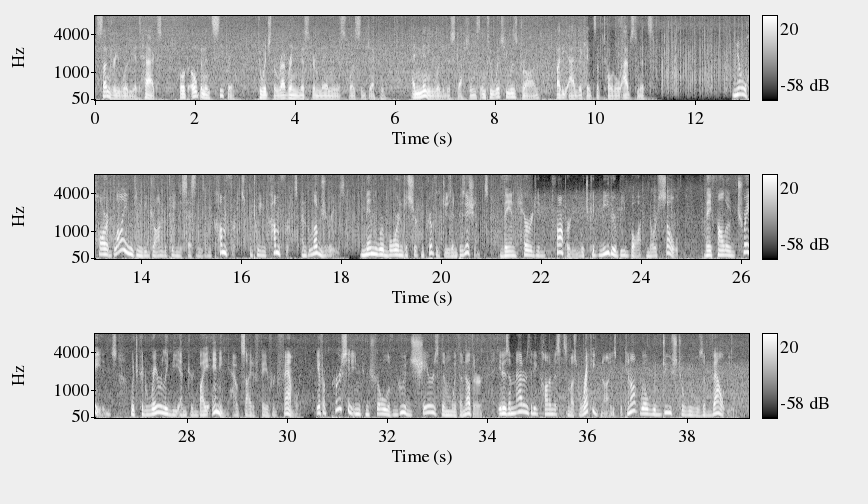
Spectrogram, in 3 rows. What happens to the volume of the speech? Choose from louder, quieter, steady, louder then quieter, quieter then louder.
steady.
